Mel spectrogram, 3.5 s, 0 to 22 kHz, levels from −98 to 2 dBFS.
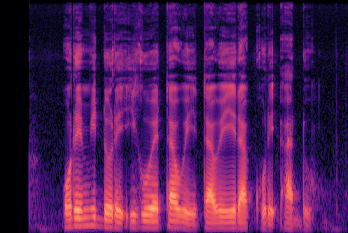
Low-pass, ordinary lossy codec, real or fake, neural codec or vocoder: none; none; real; none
